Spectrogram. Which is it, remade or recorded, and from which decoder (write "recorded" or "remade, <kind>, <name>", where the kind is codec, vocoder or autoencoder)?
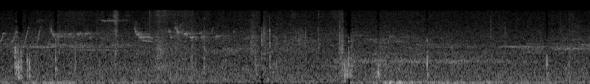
remade, vocoder, BigVGAN v2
